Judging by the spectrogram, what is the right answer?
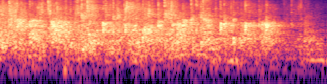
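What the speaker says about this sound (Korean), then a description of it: "박수로 시작하겠습니다." Applause opening a policy forum on protecting platform freelance workers' rights, a roomful of people clapping steadily and fairly loudly, tapering off slightly at the end.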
